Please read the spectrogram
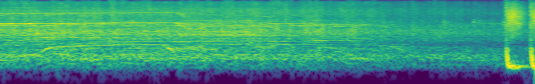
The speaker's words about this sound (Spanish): Fuerte el aplauso para la gigante de Quintanilla. Aparte el aplauso.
